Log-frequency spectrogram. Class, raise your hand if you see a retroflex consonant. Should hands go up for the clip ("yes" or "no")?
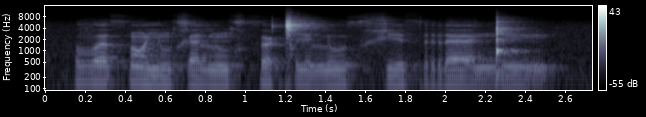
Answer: no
